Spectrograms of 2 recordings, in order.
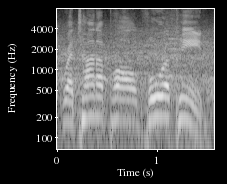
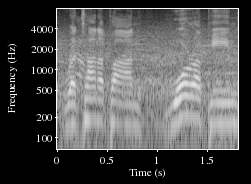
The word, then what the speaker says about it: Ratanapol Sor Vorapin: Country and incidentally yes it looks like ranal Vine but we were told by those who speak taii and amazingly enough we don't that it should be pronounced rattanapan warin so that's what we're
